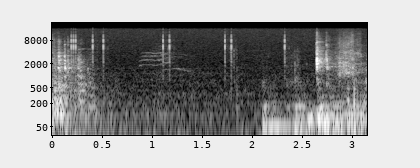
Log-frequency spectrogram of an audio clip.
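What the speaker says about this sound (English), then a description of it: "I can hear my cat crying." A house cat cries with faint, high meows behind a game's sound effects and quiet clicking, with thumps and rustles near the end.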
